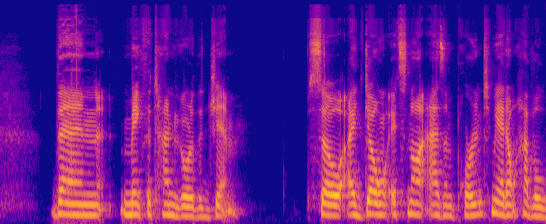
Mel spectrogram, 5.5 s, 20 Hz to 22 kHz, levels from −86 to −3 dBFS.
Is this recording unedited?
yes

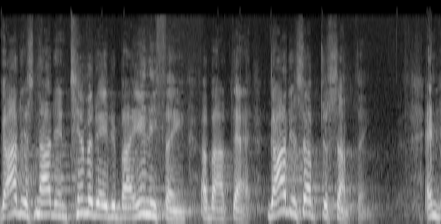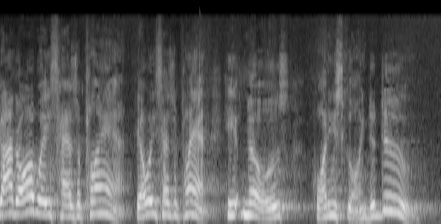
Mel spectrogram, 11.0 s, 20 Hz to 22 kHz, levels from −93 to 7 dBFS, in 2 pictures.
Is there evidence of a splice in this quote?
yes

